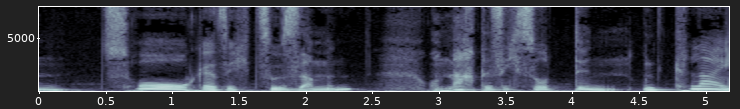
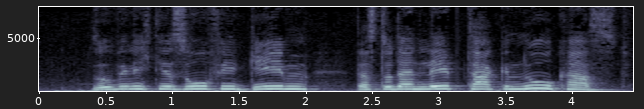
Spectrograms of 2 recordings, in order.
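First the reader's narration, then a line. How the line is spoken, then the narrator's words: Ghostly calling voice. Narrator (German): rief der Geist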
